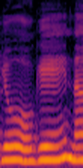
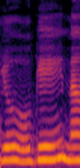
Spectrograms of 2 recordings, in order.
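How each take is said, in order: The two takes are said the same way.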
